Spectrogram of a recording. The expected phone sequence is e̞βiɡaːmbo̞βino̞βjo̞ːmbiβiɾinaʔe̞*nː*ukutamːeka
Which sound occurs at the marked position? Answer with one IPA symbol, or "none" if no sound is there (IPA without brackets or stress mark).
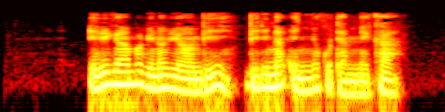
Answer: ɲː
